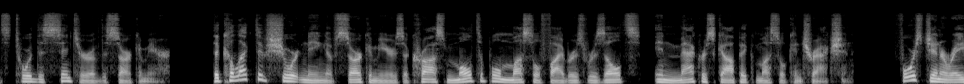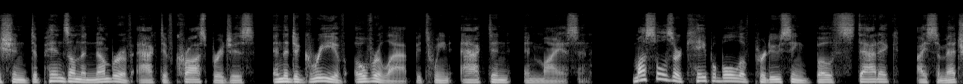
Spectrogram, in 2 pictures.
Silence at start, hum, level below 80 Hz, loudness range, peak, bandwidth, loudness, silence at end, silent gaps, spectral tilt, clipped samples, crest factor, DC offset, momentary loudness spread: 0 s; none; -44 dBFS; 3 LU; -4 dBFS; 11.5 kHz; -21 LUFS; 0 s; 1.81-2.04 s, 8.62-8.86 s, 15.64-15.88 s; -6 dB/octave; under 0.1%; 16 dB; under 0.1%; 8 LU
